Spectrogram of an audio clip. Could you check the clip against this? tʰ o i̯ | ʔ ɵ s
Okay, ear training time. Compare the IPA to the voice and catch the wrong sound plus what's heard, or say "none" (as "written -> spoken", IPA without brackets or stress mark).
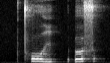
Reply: none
